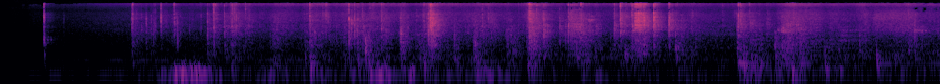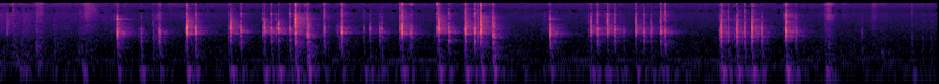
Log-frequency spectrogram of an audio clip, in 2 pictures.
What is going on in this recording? I turned on the light, walked to my desk, sat down onto my office chair, and started typing.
